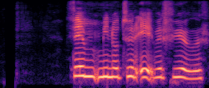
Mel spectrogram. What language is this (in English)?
Icelandic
